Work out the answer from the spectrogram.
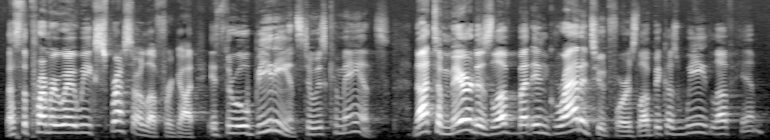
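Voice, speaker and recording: A man's voice: high voice, very animated, brisk, few pauses. Emphatic man preaching a sermon. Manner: emphatic preaching, swinging between loud stresses and quiet drops. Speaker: pastor.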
